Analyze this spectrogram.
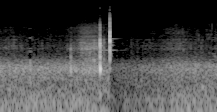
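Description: A fishing reel clicks sharply as a line is cast.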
